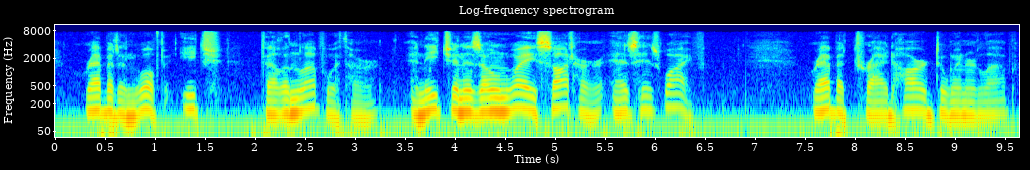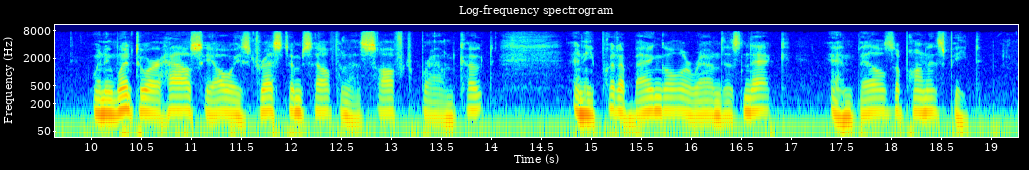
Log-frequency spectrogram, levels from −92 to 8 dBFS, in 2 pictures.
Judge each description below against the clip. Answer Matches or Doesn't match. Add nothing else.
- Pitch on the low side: Matches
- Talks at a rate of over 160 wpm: Matches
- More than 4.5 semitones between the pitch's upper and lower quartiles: Doesn't match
